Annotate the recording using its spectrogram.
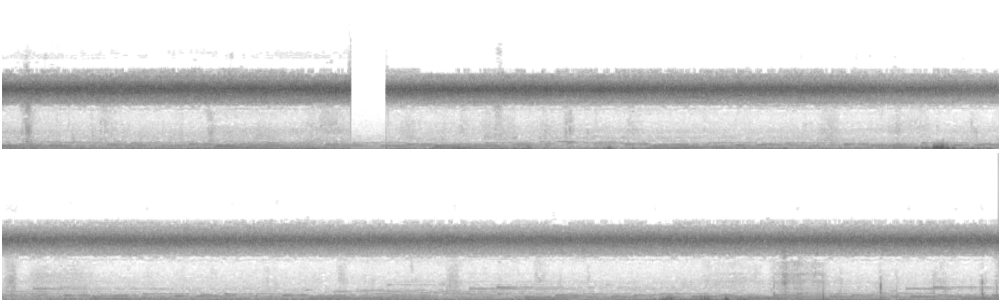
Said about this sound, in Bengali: আপনারা আশা করি আওয়াজ পাচ্ছেন ঝেঝি পোকার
